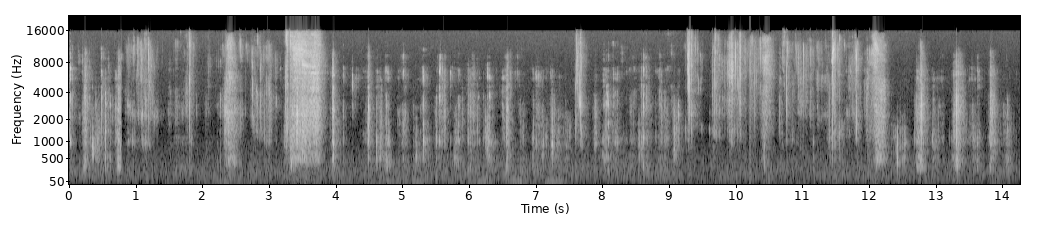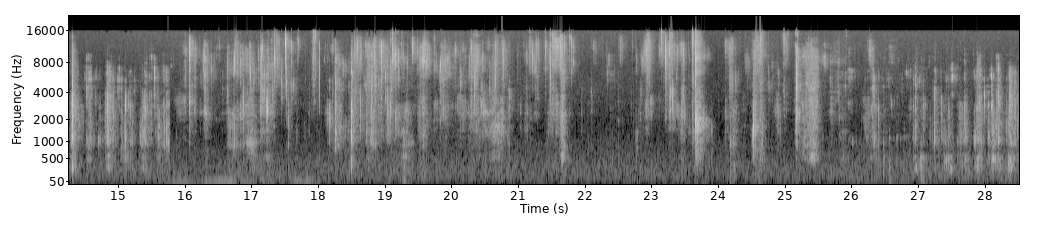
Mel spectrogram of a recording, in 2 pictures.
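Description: Close-miked bites and chewing of a spicy red-sauce-glazed fried chicken drumstick: the crisp coating crunches with many sharp irregular cracks between wetter chewing, the loudest crunch about three and a half seconds in.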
